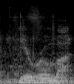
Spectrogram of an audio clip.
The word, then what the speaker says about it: Yiruma: Well, actually, there's a Korean artist, Ymira. – Ymira? – Yeah. Or no, Yiruma. That's it. – Yiruma. – But they pronounce it Iruma. But it's Y. Yiruma.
